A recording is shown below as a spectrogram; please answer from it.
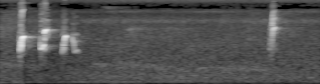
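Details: Bulbul calling for a mate, played to teach young birds: three quick liquid notes, a long quiet pause, then one more single note.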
